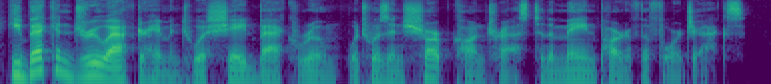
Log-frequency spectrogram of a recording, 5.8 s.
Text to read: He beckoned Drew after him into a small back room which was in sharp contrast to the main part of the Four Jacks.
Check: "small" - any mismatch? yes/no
yes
